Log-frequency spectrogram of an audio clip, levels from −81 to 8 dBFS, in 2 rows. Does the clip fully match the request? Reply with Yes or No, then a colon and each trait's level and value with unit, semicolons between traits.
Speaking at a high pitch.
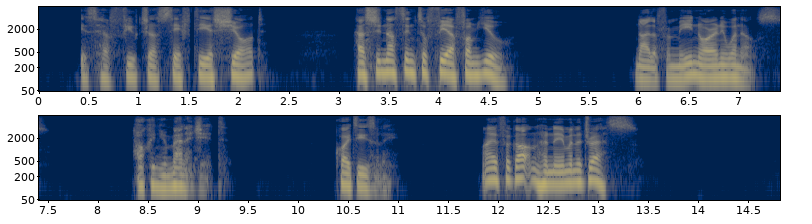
No: low, 120 Hz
